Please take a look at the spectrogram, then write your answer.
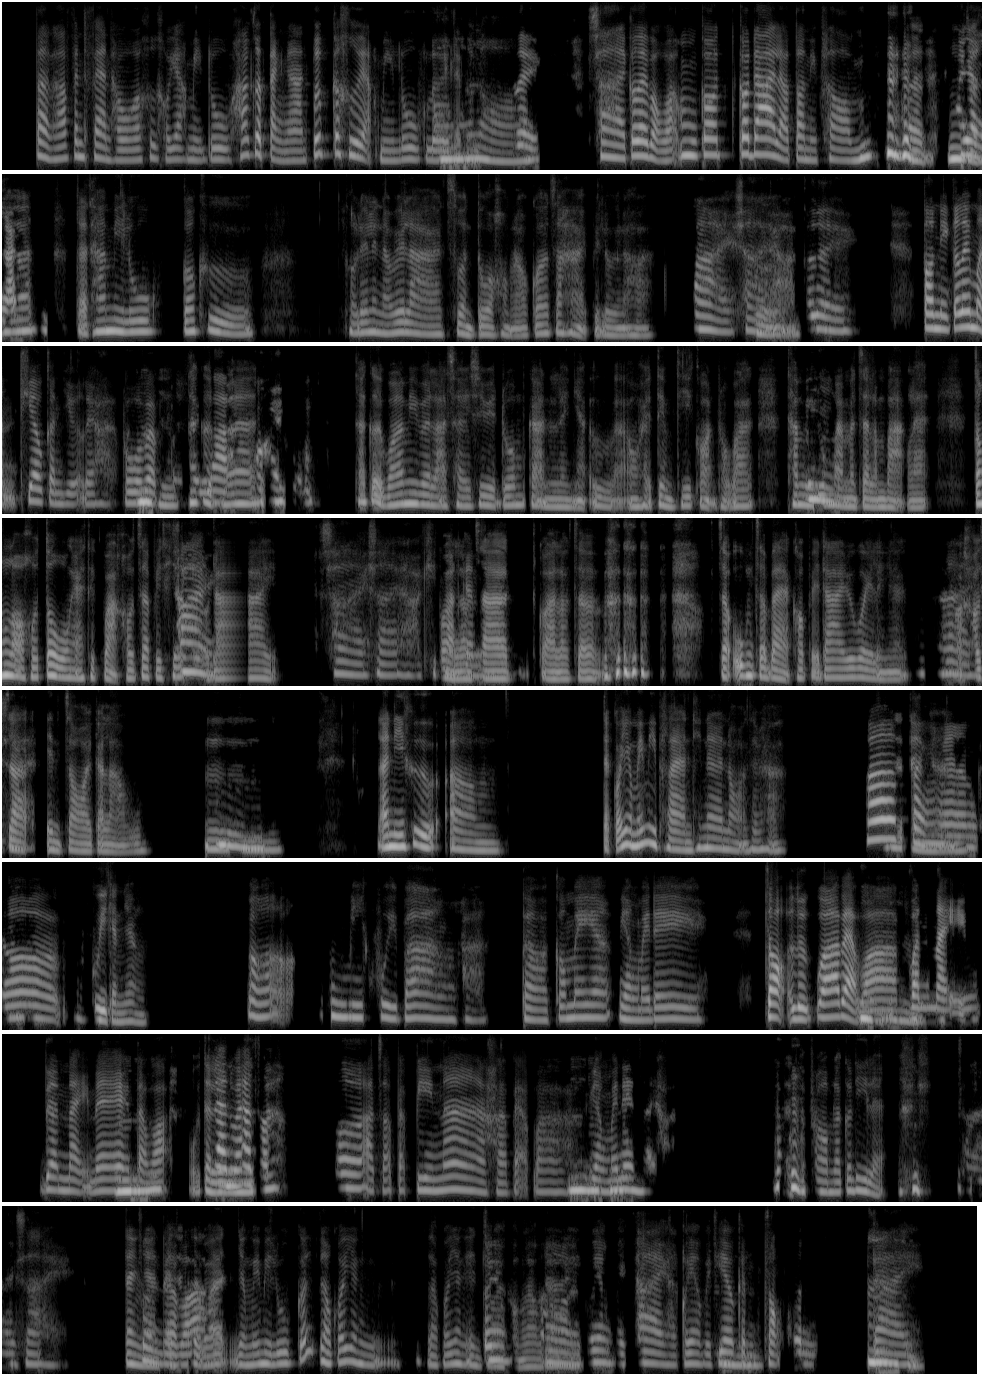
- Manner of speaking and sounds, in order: laugh; other noise; other background noise; chuckle; in English: "แพลน"; laugh; chuckle
- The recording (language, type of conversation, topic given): Thai, unstructured, คุณอยากเห็นตัวเองในอีก 5 ปีข้างหน้าเป็นอย่างไร?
